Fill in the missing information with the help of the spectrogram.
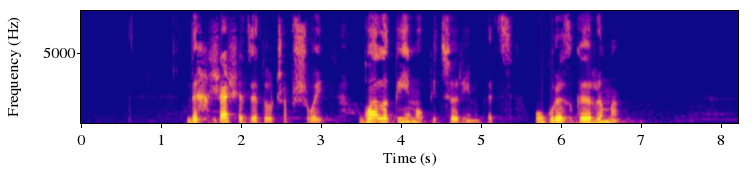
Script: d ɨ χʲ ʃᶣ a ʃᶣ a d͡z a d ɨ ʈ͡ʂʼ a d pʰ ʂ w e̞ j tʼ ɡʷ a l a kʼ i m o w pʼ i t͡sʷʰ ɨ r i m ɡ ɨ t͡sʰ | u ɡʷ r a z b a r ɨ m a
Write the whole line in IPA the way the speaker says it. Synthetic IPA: d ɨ χʲ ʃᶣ a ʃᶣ a d͡z a d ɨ ʈ͡ʂʼ a pʰ ʂ w e̞ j tʼ ɡʷ a l a kʼ i m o w pʼ i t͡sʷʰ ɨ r i m ɡ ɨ t͡sʰ | u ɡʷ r a z ɡ a r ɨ m a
